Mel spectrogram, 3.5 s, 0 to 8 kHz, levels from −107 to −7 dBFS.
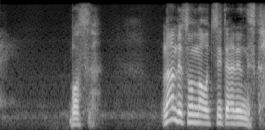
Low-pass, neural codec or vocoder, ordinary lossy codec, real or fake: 7.2 kHz; codec, 16 kHz, 2 kbps, FunCodec, trained on LibriTTS, 25 frames a second; none; fake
